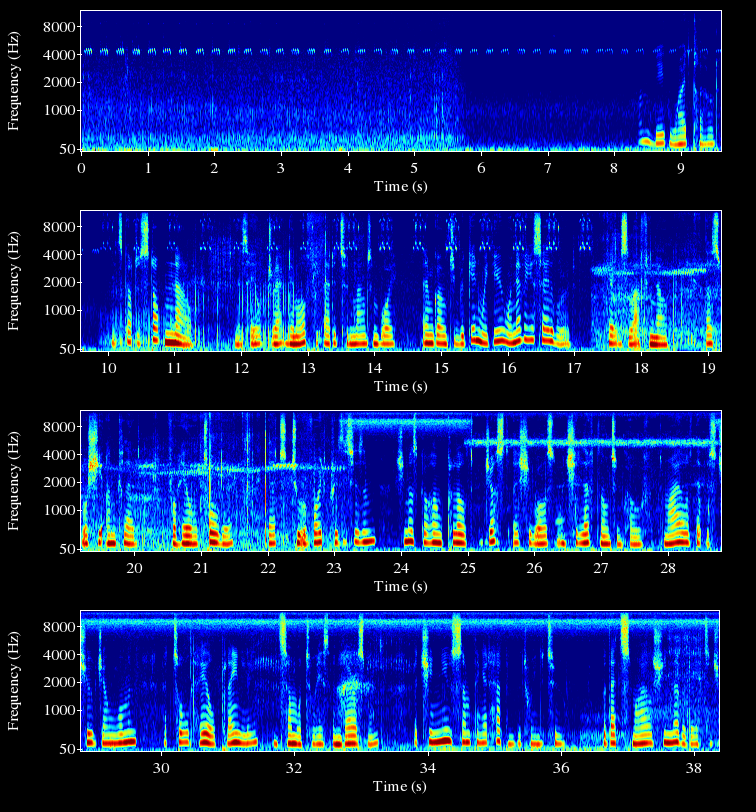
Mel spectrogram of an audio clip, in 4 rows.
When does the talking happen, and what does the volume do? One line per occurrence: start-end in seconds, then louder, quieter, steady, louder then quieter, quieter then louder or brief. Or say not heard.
8.3-38.3 steady.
